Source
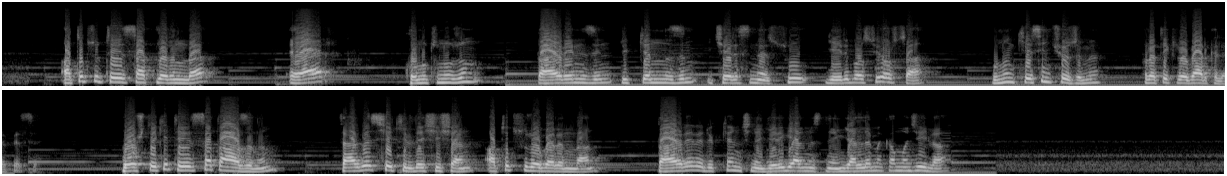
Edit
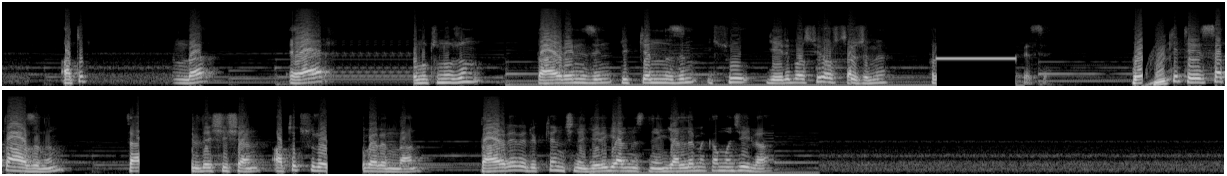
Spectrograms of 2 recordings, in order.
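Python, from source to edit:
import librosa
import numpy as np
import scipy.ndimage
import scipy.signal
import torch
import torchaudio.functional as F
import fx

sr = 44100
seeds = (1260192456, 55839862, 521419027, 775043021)

y = fx.edit(x, sr, fx.room_tone_fill(start_s=0.81, length_s=0.97, crossfade_s=0.16),
    fx.stutter_over(start_s=3.32, slice_s=0.08, count=10),
    fx.cut(start_s=7.12, length_s=0.59),
    fx.cut(start_s=9.08, length_s=1.54),
    fx.bleep(start_s=11.47, length_s=0.8, hz=1380.0, db=-20.5),
    fx.tape_start(start_s=13.53, length_s=0.32),
    fx.silence(start_s=15.73, length_s=0.53),
    fx.insert_silence(at_s=17.61, length_s=0.36), tone=tone)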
